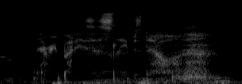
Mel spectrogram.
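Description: A person whispering close to the microphone.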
